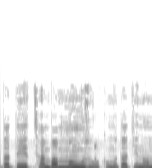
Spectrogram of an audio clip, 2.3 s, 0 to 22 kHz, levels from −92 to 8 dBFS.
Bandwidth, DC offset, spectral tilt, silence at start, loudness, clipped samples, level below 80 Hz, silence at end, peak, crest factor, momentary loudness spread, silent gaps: 11.5 kHz; under 0.1%; -8 dB/octave; 0 s; -35 LUFS; under 0.1%; -60 dBFS; 0 s; -18 dBFS; 16 dB; 10 LU; none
